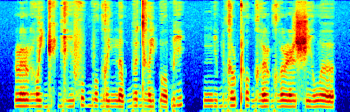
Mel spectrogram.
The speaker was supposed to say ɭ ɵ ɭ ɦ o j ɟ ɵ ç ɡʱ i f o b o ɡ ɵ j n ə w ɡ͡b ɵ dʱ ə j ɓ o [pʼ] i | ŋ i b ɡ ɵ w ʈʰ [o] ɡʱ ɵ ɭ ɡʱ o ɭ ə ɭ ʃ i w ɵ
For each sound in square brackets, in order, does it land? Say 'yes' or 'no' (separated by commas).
no, yes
